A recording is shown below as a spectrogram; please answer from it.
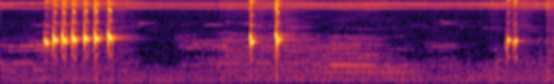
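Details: Breeding female yellow-vented bulbul calling to a male: a rapid string of six sharp chattering notes, then scattered single and paired notes with long gaps; faint low tonal hum in the background.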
